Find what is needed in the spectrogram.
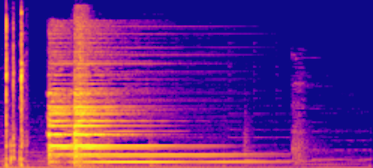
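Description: Notification-bell sound effect of a YouTube subscribe-button overlay: two quick mouse clicks, then a single loud bell ding that rings out and fades away over about a second and a half.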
